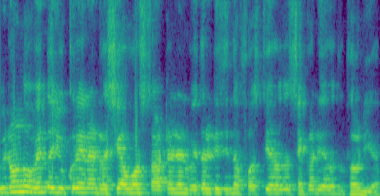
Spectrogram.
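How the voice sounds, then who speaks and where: A man talks at a very fast pace with a fairly high pitch and ordinary pitch variation. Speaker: development economist and speaker. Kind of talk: conference talk. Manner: halting with fillers.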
